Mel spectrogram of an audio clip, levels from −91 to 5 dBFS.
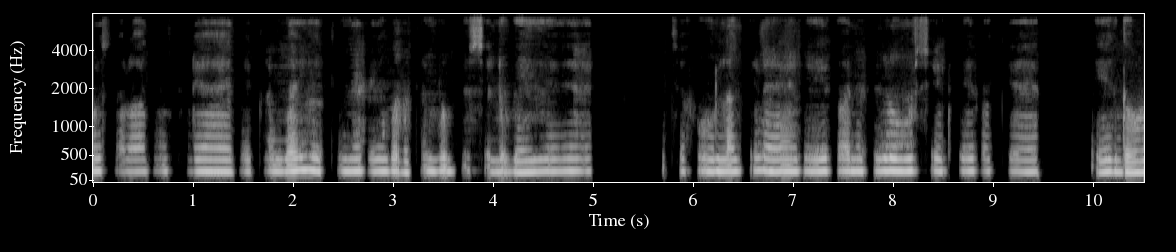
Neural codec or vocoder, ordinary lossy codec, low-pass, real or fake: none; none; 7.2 kHz; real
